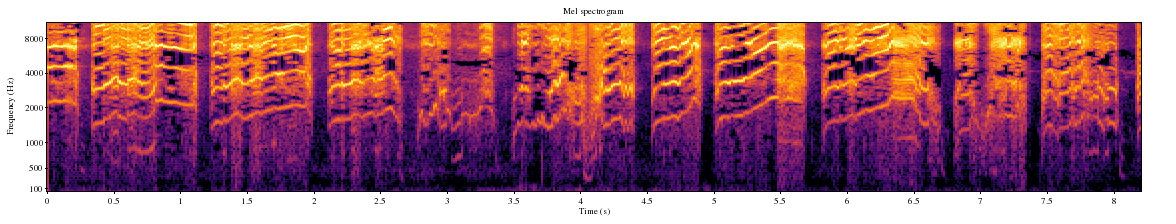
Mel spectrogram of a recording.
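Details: Caught baby rabbit screaming in fear for its life: piercing, very high wavering shrieks in bursts of about half a second to a second, separated by brief gaps, loud and nearly continuous.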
